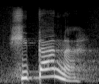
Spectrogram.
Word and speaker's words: gitana: And it makes the H sound of the letter H in English when it's together with the soft vowels, like he, gente, he, gitana.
